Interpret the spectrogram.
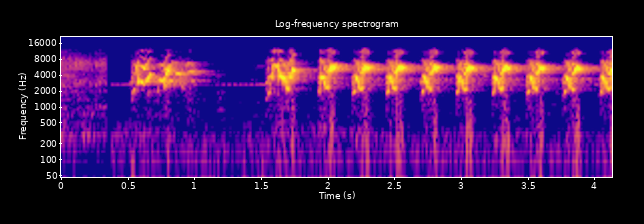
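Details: Lovebird singing, used as a lure to prompt other lovebirds to sing: a short burst of chatter, a pause, then harsh high chirps repeated about four times a second.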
